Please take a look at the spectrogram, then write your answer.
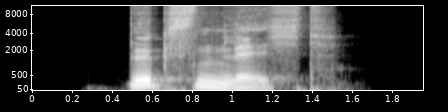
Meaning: hunting light (light that is sufficient for hunting)
- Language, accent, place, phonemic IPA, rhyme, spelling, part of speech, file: German, Germany, Berlin, /ˈbʏksn̩ˌlɪçt/, -ɪçt, Büchsenlicht, noun, De-Büchsenlicht.ogg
